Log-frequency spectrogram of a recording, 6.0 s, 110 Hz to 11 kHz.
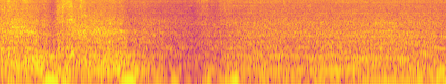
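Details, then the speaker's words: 1984 Buick Grand National, warmed up, with fuel-pressure regulator already checked; scan tool showing it pegged rich in open loop, then going lean and falling on its face when the throttle is snapped; cause undetermined. "so we're definitely going lean when we snap have the throttle I think"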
